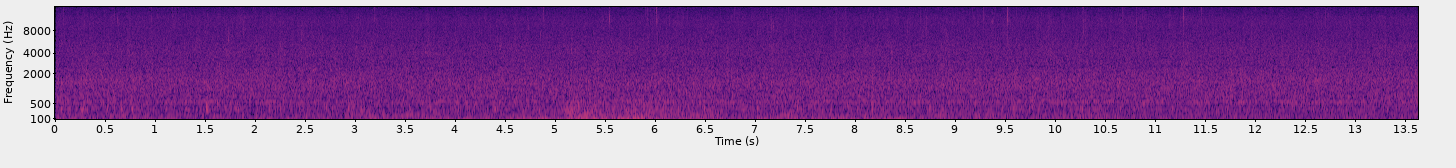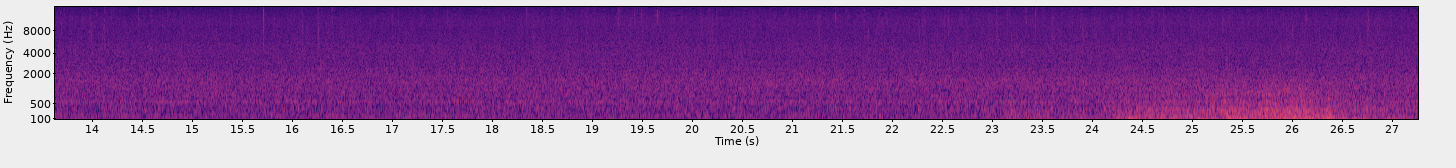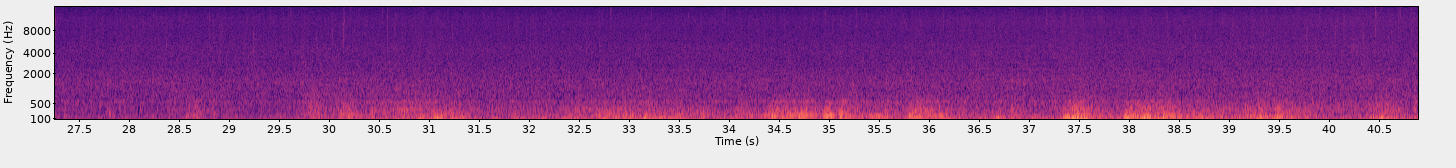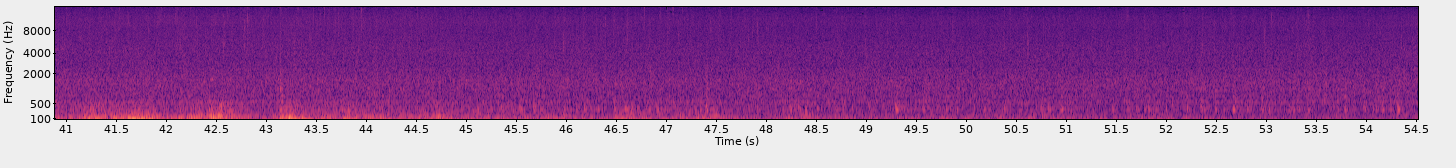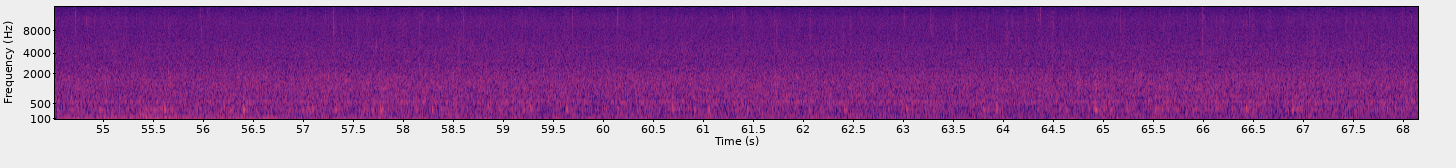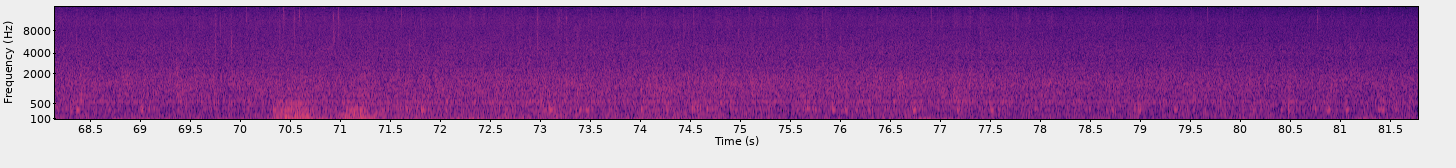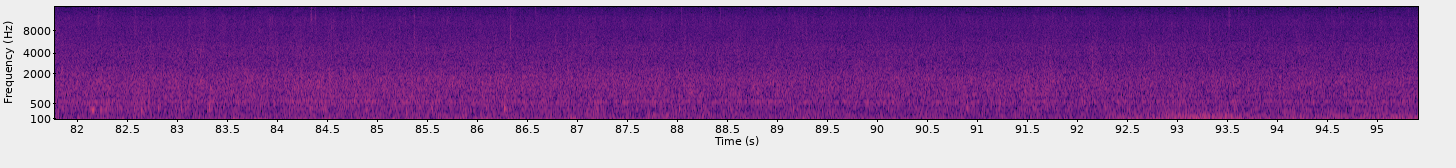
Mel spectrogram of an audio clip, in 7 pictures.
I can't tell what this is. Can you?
Thunderstorm in the night. A lots of rain and thunders.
